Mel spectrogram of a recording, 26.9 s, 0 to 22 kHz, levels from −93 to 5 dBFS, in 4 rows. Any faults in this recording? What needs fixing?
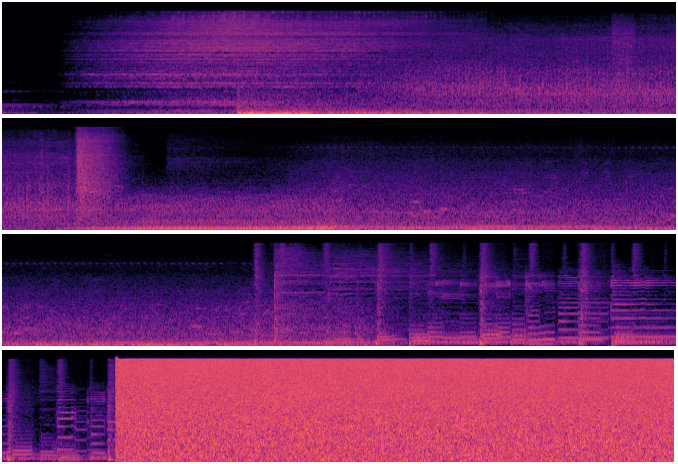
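From 21.36 s to the end at 26.95 s, the sound collapses into loud, harsh broadband noise. These are samples built from the wrong bytes: the reader assembles each sample from misaligned or swapped bytes, so the rapidly changing low-order bits land in the most significant positions and dominate every value. To prevent it, verify the byte order and frame alignment whenever reading resumes or a new segment begins.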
